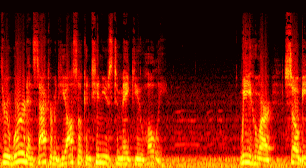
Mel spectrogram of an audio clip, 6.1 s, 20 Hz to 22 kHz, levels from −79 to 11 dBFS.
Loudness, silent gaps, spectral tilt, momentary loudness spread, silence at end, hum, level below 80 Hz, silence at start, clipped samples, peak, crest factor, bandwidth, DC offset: -11 LUFS; none; -6.5 dB/octave; 15 LU; 0 s; none; -28 dBFS; 0 s; under 0.1%; 0 dBFS; 12 dB; 12 kHz; under 0.1%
